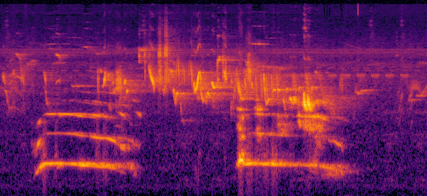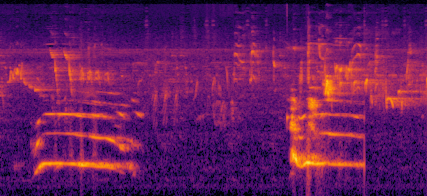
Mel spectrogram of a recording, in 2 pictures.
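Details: Dog moaning while lying down: four drawn-out, steady, mid-pitched moans of about one and a half seconds each, spaced several seconds apart. Some end in a wavering drop, and faint high chirps sound in between.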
